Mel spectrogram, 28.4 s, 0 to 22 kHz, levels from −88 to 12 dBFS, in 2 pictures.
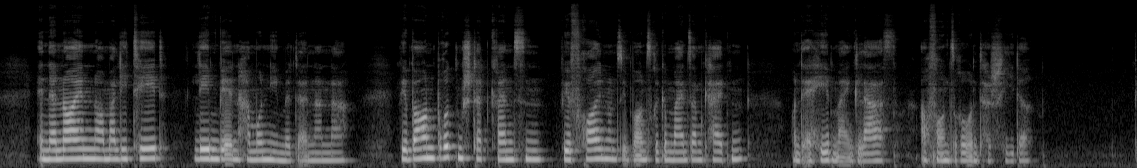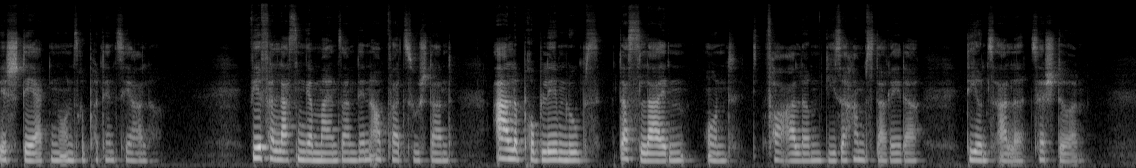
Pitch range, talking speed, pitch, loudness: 180-215 Hz, 105 wpm, 195 Hz, -25 LUFS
